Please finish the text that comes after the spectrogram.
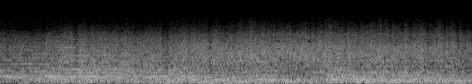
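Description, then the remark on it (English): A Russian artillery barrage ordered by Colonel General Kosakov and his staff in the attack on Praga, Poland, east of the Vistula, merges into one dense, continuous roar of rumbling gunfire, steady and loud throughout with no clear gaps between blasts and no voices. “Colonel General Kosakov and his staff order a barrage of intense gunfire.”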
